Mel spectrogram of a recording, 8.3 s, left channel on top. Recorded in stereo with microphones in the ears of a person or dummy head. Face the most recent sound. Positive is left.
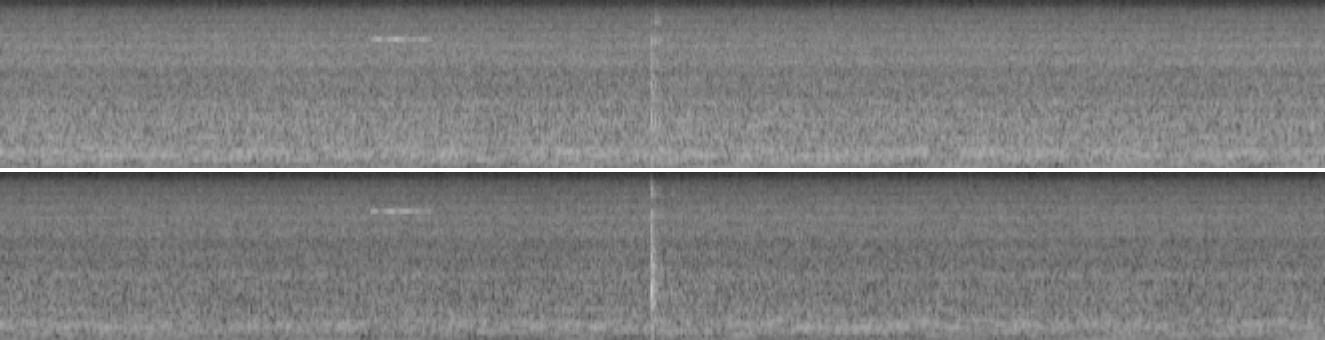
turn(degrees=-30)  # may be behind; listen again after turning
